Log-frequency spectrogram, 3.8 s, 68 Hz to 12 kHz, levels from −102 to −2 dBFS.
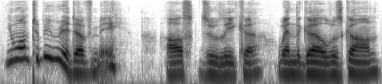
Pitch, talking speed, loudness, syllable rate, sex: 165 Hz, 220 wpm, -17 LUFS, 5.2 syllables/s, male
